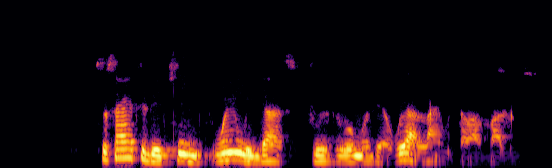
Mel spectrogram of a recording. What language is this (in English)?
Nigerian Pidgin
